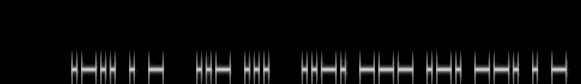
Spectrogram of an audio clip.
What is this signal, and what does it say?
Morse code, heard as a keyed tone, about 25 wpm, 700 Hz. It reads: LET US FORGET
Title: Sentences from Top 1200 Words 25wpm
